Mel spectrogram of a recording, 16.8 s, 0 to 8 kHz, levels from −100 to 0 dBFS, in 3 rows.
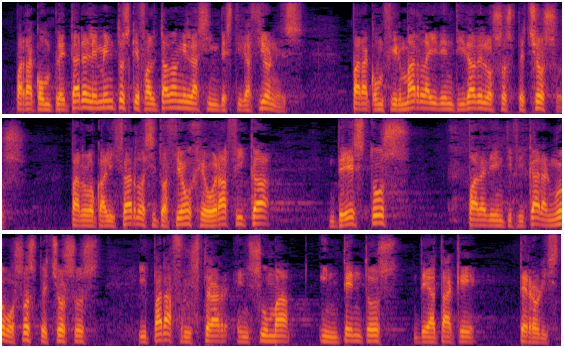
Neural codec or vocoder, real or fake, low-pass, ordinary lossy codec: none; real; none; none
